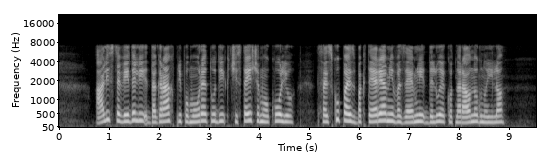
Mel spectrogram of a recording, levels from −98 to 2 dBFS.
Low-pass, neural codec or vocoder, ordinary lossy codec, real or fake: 7.2 kHz; none; none; real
